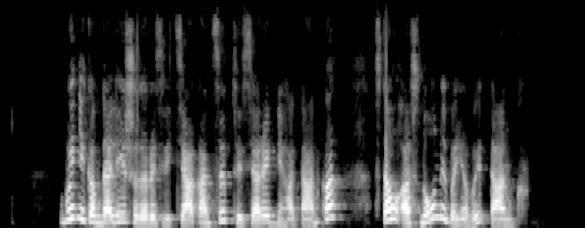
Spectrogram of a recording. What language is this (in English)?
Belarusian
